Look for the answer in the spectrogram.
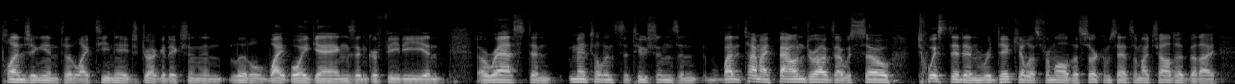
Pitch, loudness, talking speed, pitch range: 100 Hz, -23 LUFS, 195 wpm, 90-115 Hz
